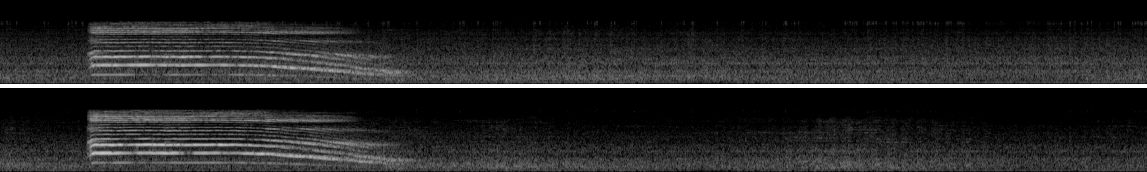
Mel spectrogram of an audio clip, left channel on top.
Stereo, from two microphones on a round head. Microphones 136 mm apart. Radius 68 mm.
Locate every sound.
0.9 s a scream: 65° right (ahead or behind), 0.9 m; by 4.0 s 70° right (ahead or behind), 4.5 m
